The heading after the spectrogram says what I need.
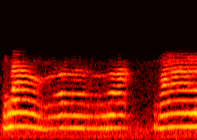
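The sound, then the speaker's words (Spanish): A cat meows twice, loud and clear on its own: first a long, drawn-out call that bends in pitch partway through, then a short pause, then a second, shorter meow. “Este gato parece que quiere que demos un mensaje.”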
